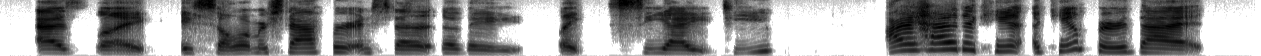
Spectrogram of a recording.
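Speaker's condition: Stuttering; deals with it every single day; speaking is hard; repeated sounds

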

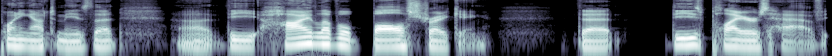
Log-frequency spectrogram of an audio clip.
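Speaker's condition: No condition

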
